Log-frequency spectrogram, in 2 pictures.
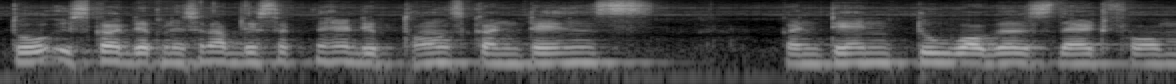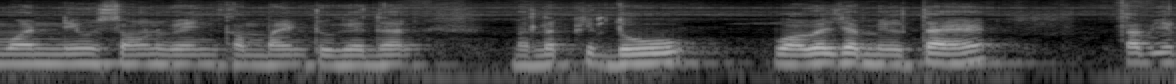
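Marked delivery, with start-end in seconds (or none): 1.3-5.9 slow dictation. Shown as a demonstration. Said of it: "teacher reads definition aloud".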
